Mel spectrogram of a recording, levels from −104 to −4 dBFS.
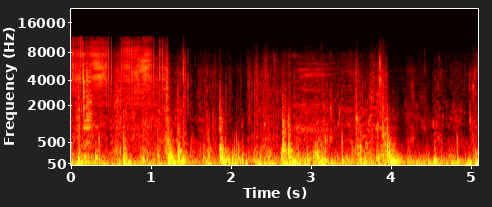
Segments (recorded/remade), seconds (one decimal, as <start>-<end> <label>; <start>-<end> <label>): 0.0-4.0 recorded; 4.0-4.5 remade; 4.5-5.1 recorded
